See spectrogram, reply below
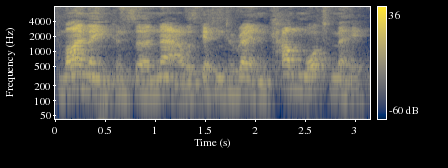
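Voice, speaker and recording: With a mid-range, slightly bright voice at normal speed, a man gives a wry, theatrical, mock-formal reading of a funny book's story. It's a live book launch in an indoor bar, recorded from a distance with echo and faint noise.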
